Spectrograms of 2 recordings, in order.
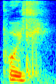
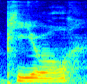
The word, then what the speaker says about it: Pwyll: Like there's a in the Mabinignon, there's a tale of this king whose his name is spelled Pwyll. It's pronounced push. Yeah, I'm gonna call him Pule. Pow. Pule?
